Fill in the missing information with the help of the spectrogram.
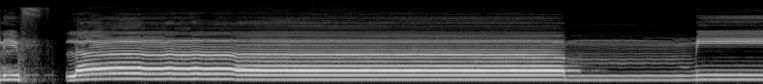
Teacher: ada kaitan idgham mimi makanya harus didengungkan dua harokat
